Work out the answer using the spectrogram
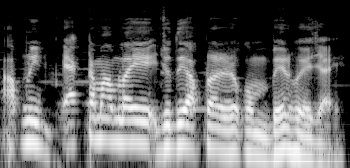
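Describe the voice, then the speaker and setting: His voice leans high, expressive and fairly bright as this male radio host, Bangladeshi-accented, briskly advises a guest on a life-story show. He pushes insistently with questions and weaves in English phrases.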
